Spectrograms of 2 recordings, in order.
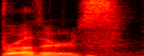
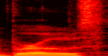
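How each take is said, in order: First: The word is said in full as 'brothers'. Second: The word is said in short as 'bros'. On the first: The speaker calls it right. "pronounced brothers" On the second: The speaker calls it wrong. "All you speedrunners who call it Mario Bros, that's incorrect"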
